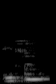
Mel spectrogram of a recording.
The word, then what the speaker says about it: Aachen: Far off lands of Aachen? A-H-C-H-E-N? Say again? How do I pronounce that area of service?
